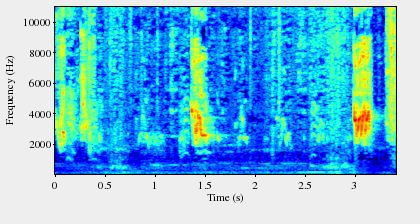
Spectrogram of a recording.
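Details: Pet budgies give a few sharp, bright chirps about a second and a half apart, with faint soft twittering between them.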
